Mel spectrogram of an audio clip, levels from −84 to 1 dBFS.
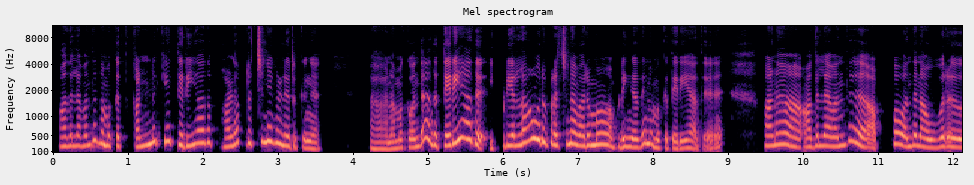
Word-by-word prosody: அதுல 250 0 -3
வந்து 320 +9 -2
நமக்கு 245 -3 0 0.2
கண்ணுக்கே 335 +9 +1 0.2
தெரியாத 300 +6 0 0.2
பல 235 +4 0 0.2
பிரச்சனைகள் 320 -1 +1
இருக்குங்க. 190 -4 -3 0.8
அ - - -3 0.2
நமக்கு 195 +3 -4
வந்து 220 - 0
அது 265 -6 +1
தெரியாது. 405 - +4 0.2
இப்பிடியெல்லாம் 255 - +1
ஒரு 350 - +4
பிரச்சனை 290 +2 +1
வருமா? 265 +3 +3
அப்பிடிங்கிறதே 215 +4 0
நமக்கு 200 -1 -3
தெரியாது. 185 +1 -3 0.8
ஆனா, 270 +3 0 0.4
அதுல 250 +2 -2 0.2
வந்து 265 +9 -2 0.3
அப்போ 295 - -6
வந்து, 235 +3 0
நான் 210 -3 +2
ஒவ்வொரு 230 +2 0
255 Hz, 135 wpm, -21 LUFS, 220-305 Hz, 0.8 s, தெரியாது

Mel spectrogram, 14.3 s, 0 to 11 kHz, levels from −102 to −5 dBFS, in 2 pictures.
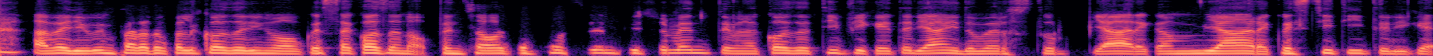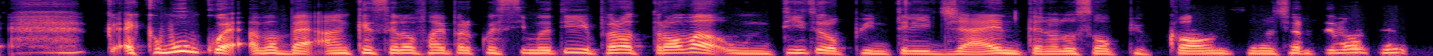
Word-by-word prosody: Ah, - - 0
vedi 165 -1 +2
che 160 - 0
ho - - +1
imparato 170 0 0
qualcosa 170 +1 0
di 165 - 0
nuo 150 -3 -1
questa 160 +3 -3
cosa 175 -1 +1
no, 145 - -5
pensavo 165 +2 -1
che 165 - -4
fosse 180 -3 -5
semplicemente 180 +1 -4
una 155 -1 -6
cosa 165 -2 -1
tipica 165 -2 -6
italiani 165 +2 -2
dover 150 0 -4
storpiare, 145 -1 -4
cambiare 155 0 0
questi 155 +4 -3
titoli 155 -5 -5
che 145 +1 -6
c 205 +3 -9
e - - +5
comunque 230 -2 +7
e 170 - 0
vabbè 175 -4 +3
anche 170 +3 +1
se 185 - -1
lo 180 0 +3
fai 175 +1 -1
per 175 +1 -1
questi 175 +1 -4
motivi 190 +4 +1
però 190 +1 +3
trova 190 +5 +5
un 155 -3 -3
titolo 185 -2 +1
più 170 - -4
intelligente, 150 +1 +1
non 140 0 -1
lo 150 - +2
so, 150 0 -1
più 155 -6 -9
consono 155 0 +2
certe 170 +3 -3
volte 200 +1 +1
165 Hz, 210 wpm, -23 LUFS, 155-180 Hz, -, comunque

